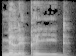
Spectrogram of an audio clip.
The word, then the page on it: millepede: British English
